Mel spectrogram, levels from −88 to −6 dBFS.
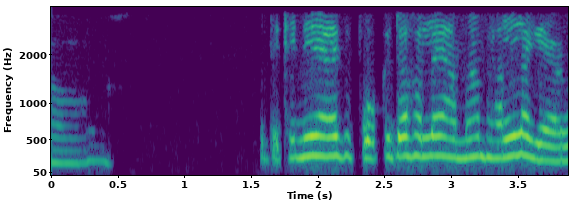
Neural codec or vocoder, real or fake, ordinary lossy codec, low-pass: vocoder, 44.1 kHz, 128 mel bands every 256 samples, BigVGAN v2; fake; none; 3.6 kHz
